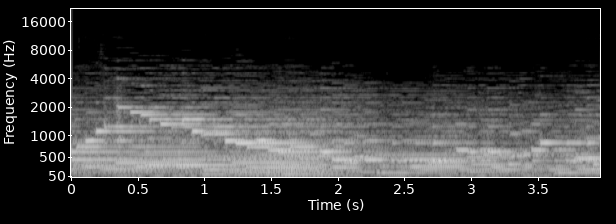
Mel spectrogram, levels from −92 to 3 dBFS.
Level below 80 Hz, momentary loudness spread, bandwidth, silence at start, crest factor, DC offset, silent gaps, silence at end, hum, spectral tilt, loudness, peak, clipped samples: -46 dBFS; 6 LU; 5.6 kHz; 0 s; 14 dB; under 0.1%; none; 0 s; none; -10 dB/octave; -20 LUFS; -6 dBFS; under 0.1%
